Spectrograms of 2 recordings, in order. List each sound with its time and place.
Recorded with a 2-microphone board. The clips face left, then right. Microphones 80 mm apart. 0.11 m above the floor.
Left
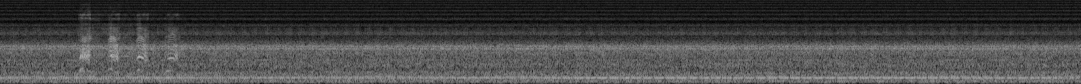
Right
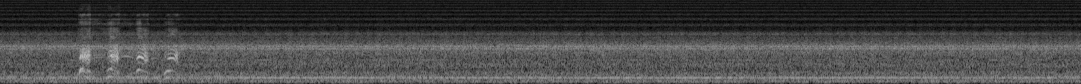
0.8 s laughter: 25° right (ahead or behind)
